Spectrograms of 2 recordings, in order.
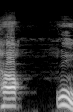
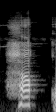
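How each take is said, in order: First: হাক্কু said with a full vowel u at the end, not stopped; wrong ending. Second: হাক্ক ending in a bounced, echoing ক with no vowel; qalqala stop. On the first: Teacher shows the wrong way to stop on হাক্কু, higher and louder. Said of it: "এখানে হাক্কু না বলে". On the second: Teacher shows the correct qalqala stop, higher. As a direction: punch the final ক of হাক্ক so it rebounds. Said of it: "হাক্ক ধাক্কা মেরে কলকলাটি". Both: Shown as a demonstration.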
